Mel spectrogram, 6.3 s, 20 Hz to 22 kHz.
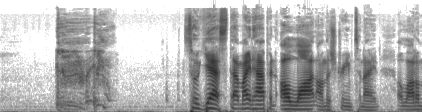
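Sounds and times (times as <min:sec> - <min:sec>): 
hum: 0:00.0 - 0:06.3
harsh throaty cough: 0:00.8 - 0:01.8
speech: 0:02.8 - 0:06.3.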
